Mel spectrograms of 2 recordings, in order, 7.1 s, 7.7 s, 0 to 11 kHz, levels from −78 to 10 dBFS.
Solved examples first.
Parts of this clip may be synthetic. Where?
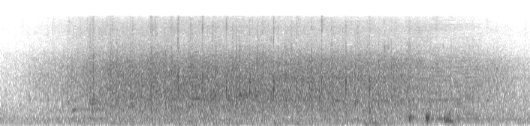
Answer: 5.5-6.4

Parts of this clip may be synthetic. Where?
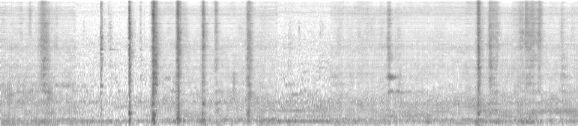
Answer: 0.0-1.0; 2.0-3.7; 4.4-7.7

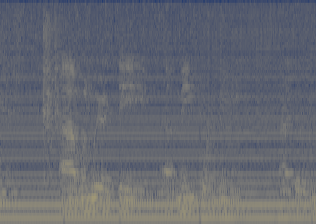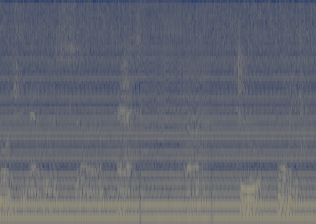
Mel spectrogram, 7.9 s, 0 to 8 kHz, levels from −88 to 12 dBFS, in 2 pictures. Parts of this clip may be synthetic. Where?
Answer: 2.5-3.9; 5.7-6.6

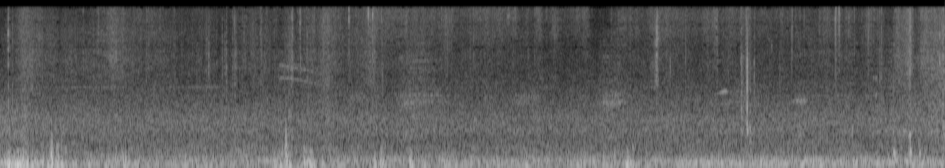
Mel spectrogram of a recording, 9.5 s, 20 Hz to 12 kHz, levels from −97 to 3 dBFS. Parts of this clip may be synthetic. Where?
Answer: none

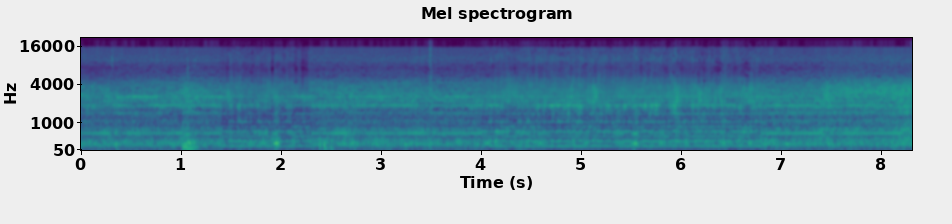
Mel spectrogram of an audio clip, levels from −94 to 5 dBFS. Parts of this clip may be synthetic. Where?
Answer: 1.4-2.3; 4.0-6.8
